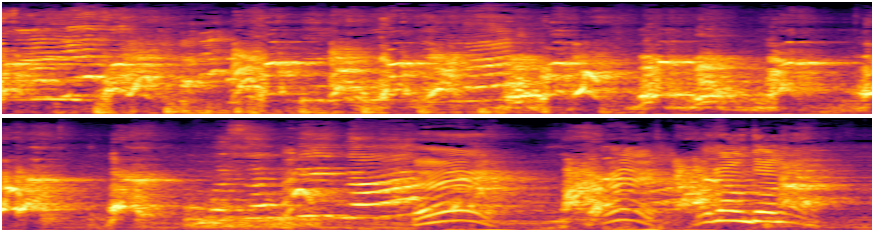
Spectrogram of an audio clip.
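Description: Pitbull puppies yipping and whining in a quick, continuous run of short high-pitched calls, with a few longer rising-and-falling whines near the end.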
